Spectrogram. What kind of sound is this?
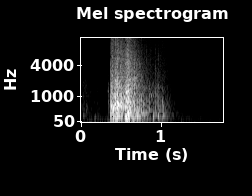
jello-boxes-fall
I needed to have a bunch of jello boxes fall on someone head for a film I was putting together, and this was the sound I came up with for that :-)
Stay awesome guys!
boxes, crash, falling-boxes, falling-good, items-fall, object-fall, objects-fall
